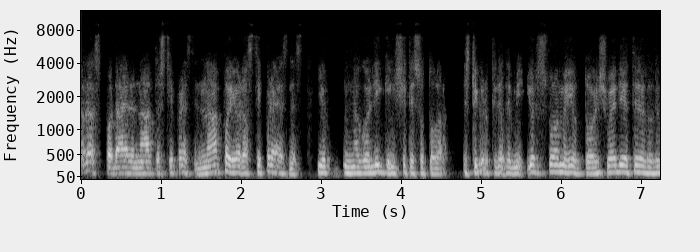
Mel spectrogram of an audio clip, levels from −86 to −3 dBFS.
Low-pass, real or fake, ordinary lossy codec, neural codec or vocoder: 7.2 kHz; fake; Opus, 16 kbps; codec, 16 kHz, 0.4 kbps, LongCat-Audio-Codec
